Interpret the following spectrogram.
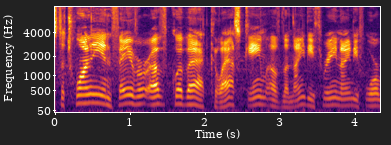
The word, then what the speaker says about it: Quebec: second period it's 2-1 quebec which rhymes with the great game show host alex trebek so a wide open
